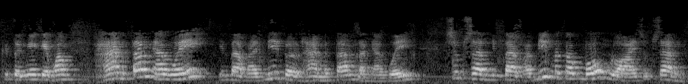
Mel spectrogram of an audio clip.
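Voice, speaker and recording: A Buddhist nun teaching a class gives a dharma talk in a fairly high, animated, slightly mellow voice, speaking fast. She repeats key phrases and keeps asking whether her listeners follow. The roomy recording comes from a distant mic, with slight background noise.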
